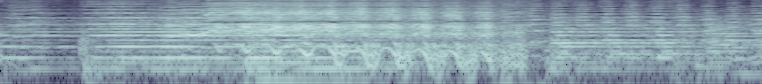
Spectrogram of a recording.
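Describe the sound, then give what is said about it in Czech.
A horse lets out a loud whinny, its quavering cry rising and falling for a couple of seconds, with a faint clatter of hooves continuing underneath and after it. “podle všeho si ještě vydržoval koně a vlastní kočár.”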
